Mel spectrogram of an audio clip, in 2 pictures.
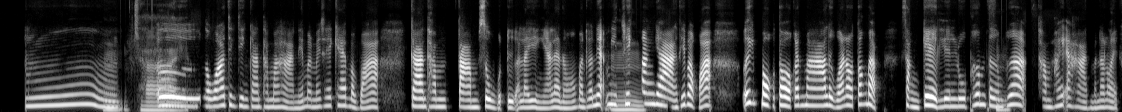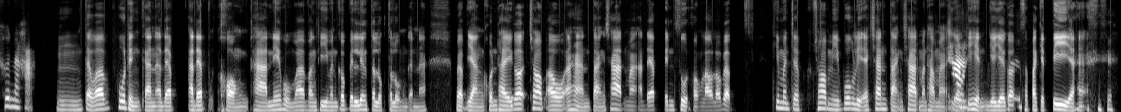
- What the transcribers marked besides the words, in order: distorted speech; in English: "อะแดปต์ อะแดปต์"; static; in English: "อะแดปต์"; in English: "รีแอกชัน"; chuckle
- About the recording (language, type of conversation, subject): Thai, unstructured, คุณคิดว่าการเรียนรู้ทำอาหารมีประโยชน์กับชีวิตอย่างไร?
